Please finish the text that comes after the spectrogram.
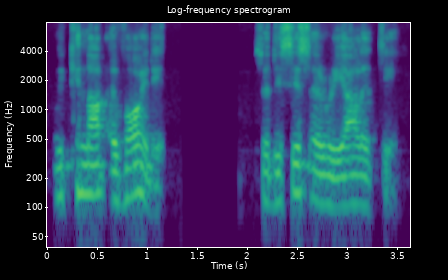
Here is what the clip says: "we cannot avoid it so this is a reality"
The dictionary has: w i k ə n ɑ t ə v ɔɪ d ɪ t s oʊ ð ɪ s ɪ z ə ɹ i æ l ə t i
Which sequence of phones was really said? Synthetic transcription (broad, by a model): w i k ə n ɑ t ə v ɔɪ d ɪ t s oʊ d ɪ s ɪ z ə ɹ i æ l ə t i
